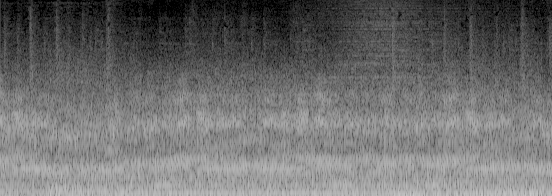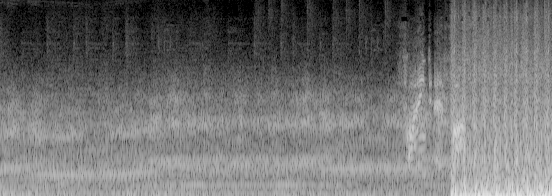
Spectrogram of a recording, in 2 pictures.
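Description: A propeller engine drones steadily.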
